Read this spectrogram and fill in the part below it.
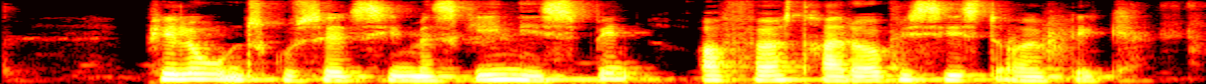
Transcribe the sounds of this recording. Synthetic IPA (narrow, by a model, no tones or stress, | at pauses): pʰilo̝̰ːd̥n̩sɡ̥used̥əsinmæsɡ̥iːnəisb̥e̝n̰ɒ̽fɶɐsd̥ʁɑɾəɒ̽b̥isisd̥əɒ̽ɪəb̥le̝ɡ̥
